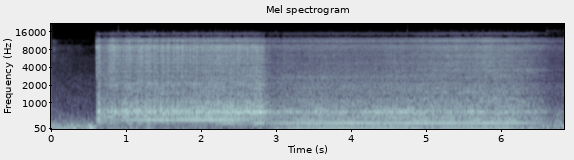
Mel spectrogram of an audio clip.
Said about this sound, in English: with the wire brush, because it saves time when I go to polish the drill.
